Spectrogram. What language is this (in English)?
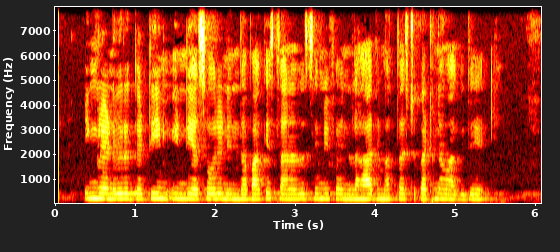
Kannada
